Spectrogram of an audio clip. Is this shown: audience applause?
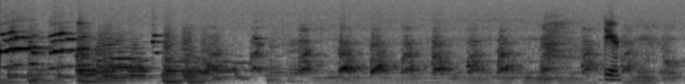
no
